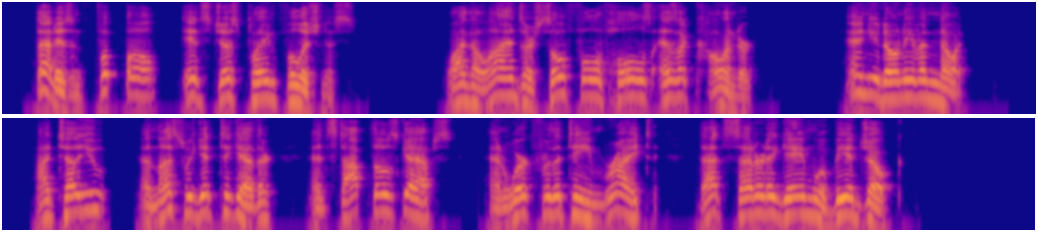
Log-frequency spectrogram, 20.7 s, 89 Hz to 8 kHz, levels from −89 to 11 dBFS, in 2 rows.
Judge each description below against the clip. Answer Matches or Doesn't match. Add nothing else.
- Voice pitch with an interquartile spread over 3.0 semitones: Matches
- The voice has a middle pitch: Matches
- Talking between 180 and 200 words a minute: Doesn't match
